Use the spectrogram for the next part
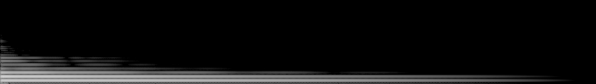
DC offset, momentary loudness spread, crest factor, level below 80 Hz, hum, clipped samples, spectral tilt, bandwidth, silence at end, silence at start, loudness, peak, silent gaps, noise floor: under 0.1%; 21 LU; 16 dB; -52 dBFS; none; under 0.1%; -14.5 dB/octave; 1.6 kHz; 1.35 s; 0 s; -19 LUFS; -2 dBFS; none; -68 dBFS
